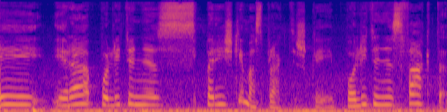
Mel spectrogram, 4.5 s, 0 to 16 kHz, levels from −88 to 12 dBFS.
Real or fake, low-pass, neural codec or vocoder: real; 14.4 kHz; none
